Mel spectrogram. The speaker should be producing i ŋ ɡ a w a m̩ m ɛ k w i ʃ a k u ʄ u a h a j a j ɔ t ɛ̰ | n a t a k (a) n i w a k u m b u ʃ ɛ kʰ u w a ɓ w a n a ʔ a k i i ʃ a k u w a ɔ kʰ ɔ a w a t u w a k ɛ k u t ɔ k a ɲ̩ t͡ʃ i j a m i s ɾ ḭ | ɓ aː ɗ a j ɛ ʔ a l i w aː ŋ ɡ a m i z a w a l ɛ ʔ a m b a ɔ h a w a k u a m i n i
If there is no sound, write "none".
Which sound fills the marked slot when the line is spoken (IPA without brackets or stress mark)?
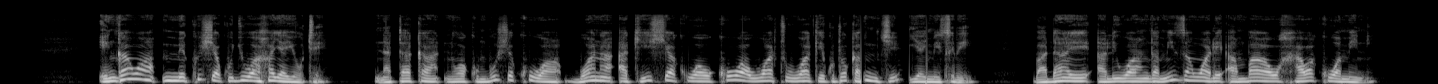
a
